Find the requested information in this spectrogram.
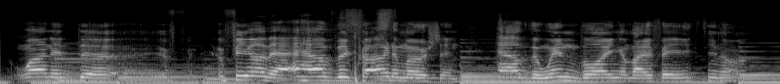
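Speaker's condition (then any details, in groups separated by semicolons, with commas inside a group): Cerebral palsy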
